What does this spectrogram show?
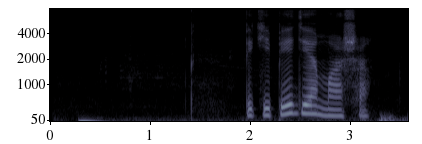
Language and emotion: Russian, neutral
